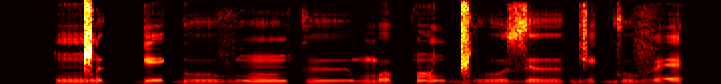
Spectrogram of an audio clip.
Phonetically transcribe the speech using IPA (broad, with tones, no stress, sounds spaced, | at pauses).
ŋ͡ǁ ɯ˧ k ɠ e˩ ɠ uː˧ v ũː˩ k ɯː˩ m o˥ k ɔ̃˧ ɡ͡ǁ uː˥ z ɯː˥ ɡ e˧ ɡ u˥ v ɛ˩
